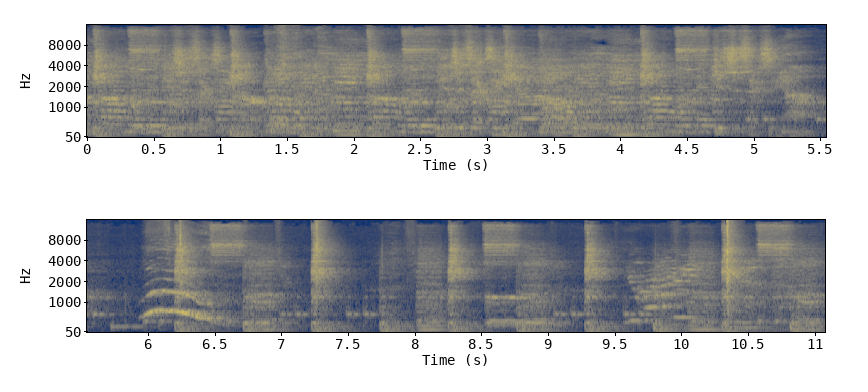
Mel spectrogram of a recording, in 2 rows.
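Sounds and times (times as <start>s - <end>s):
upbeat dance music: 0.0s - 11.0s.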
